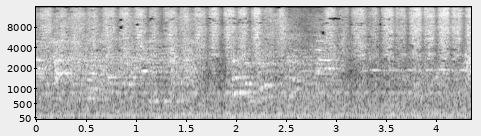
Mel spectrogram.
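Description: Gloved fingertips rubbing back and forth over the glitter coat of a tumbler, burnishing the glitter flat. It is a faint, steady scratchy rubbing over a constant low hum.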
